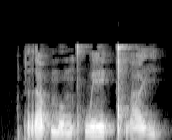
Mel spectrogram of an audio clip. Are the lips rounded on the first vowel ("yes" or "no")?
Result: no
